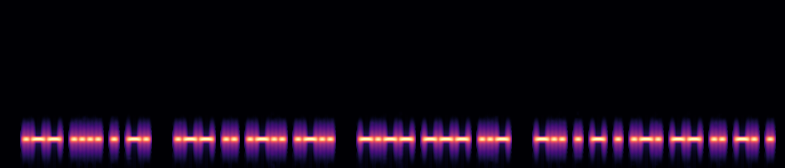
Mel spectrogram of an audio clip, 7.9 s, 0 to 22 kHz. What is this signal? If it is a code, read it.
Morse code, heard as a keyed tone, about 29 wpm, 700 Hz. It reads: WHEN WILL YOU DETERMINE
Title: Sentences from Top 1000 Words - Review Part 4 - 30wpm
